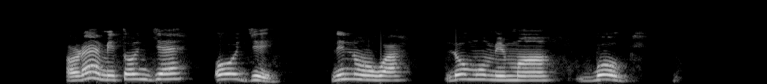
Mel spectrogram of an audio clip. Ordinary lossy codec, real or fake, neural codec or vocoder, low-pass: none; real; none; 5.4 kHz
